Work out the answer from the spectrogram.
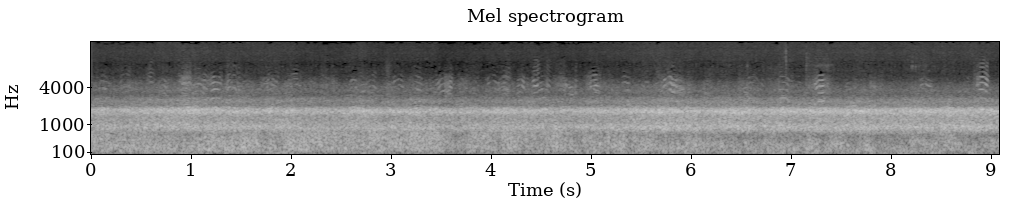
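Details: Snow geese in their hundreds of thousands at Loess Bluffs National Wildlife Refuge, February 2020, keep up a constant honking roar, punctuated by brief higher yelps above the mass of voices.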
